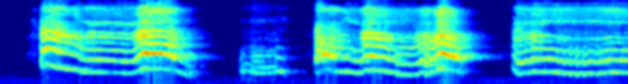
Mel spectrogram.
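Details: Vocal Boston terrier singing indoors: three drawn-out, wavering howls with rich harmonics, each swelling and bending upward in pitch near its end, separated by short pauses, with a softer brief whine between the first two.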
